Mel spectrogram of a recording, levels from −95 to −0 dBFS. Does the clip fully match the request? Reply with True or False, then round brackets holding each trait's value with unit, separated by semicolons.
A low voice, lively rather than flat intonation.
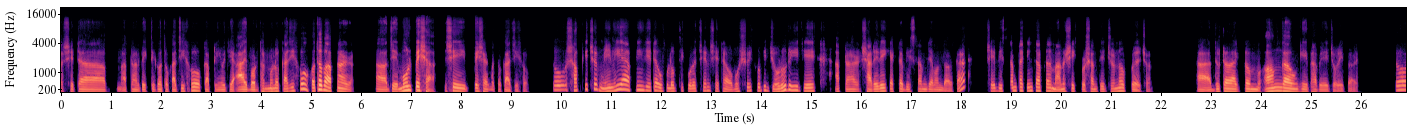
True (130 Hz; 5.8 semitones)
